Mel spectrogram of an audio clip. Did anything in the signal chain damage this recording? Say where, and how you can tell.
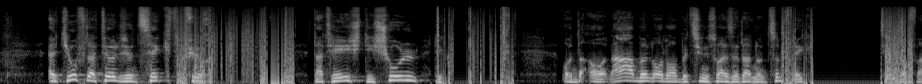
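Yes, there's an intermittent contact in the analogue wiring. You get three dropouts: one in the stretch from 1.77 to 2.94 s, one from 4.37 to 5.13 s, and one from 7.82 to 9.12 s. The signal is actually gone for about 0.51 s, 0.51 s and 0.68 s respectively, with crackle at each edge and faint hiss while it's open. That's a loose plug or cable briefly losing the connection and then scraping back into contact.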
